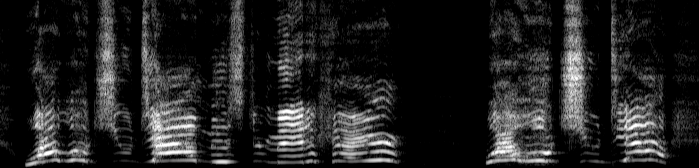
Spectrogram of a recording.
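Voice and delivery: put-on very high, very loud, top-of-the-lungs screech. Retelling what Ethan Ralph screams at Mister Medicare: imitating Ethan Ralph screaming. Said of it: "he screams at the top of his lungs".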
